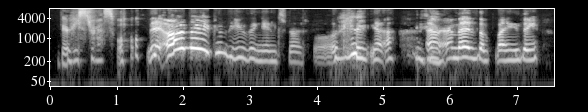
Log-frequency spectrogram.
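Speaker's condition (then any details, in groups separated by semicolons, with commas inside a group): Cerebral palsy, mild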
